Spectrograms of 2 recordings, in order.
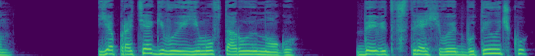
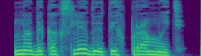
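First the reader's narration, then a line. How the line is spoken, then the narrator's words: Plain. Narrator (Russian): говорит Дэвид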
